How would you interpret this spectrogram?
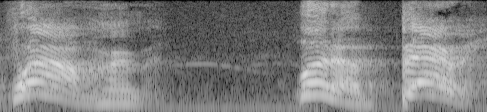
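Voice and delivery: acted awe, pitch leaping up on BERRY; amazed friend. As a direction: marvel at a prize as the friend.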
